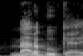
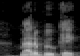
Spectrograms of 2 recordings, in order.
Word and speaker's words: Madubuike: And Madubuike, is that how you pronounce his name? – Yeah. – Okay, I got that wrong a few times off pod, so I'm glad I finally landed it. Madubuike, kid from Texas A&M, interior defensive lineman who Nick studied, scouted, really liked.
